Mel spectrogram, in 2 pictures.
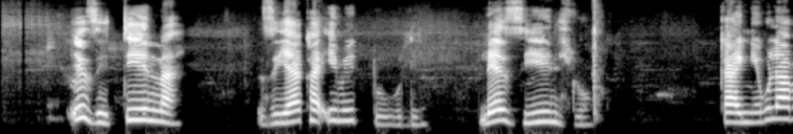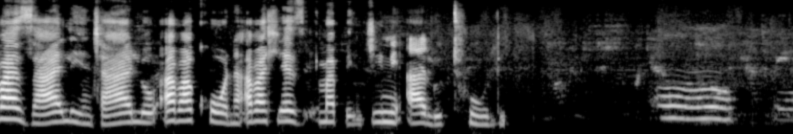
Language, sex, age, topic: North Ndebele, female, 36-49, health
